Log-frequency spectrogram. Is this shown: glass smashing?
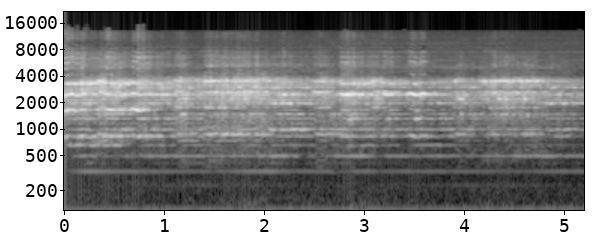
no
